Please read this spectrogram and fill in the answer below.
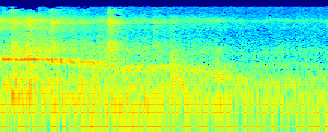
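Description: Otis traction elevator car setting off: a high machine whine that slides slightly down in pitch and fades out within the first second, leaving the car quiet.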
